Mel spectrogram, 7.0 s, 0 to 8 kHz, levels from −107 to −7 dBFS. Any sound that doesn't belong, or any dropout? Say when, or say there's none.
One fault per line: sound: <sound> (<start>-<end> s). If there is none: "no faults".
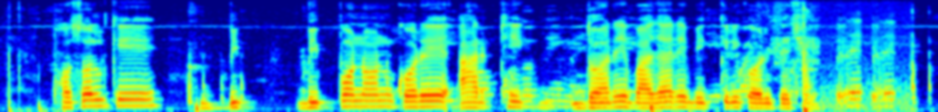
sound: laugh (6.3-6.7 s)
